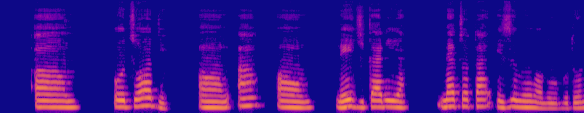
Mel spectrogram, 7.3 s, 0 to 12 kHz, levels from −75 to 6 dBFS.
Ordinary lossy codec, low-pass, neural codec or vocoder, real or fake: none; none; none; real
